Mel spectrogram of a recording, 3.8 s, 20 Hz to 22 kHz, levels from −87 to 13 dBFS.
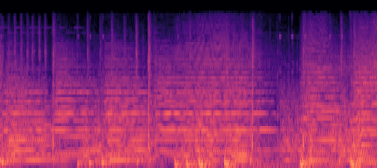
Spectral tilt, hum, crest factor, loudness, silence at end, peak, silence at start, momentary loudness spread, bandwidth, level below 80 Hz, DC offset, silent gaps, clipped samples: -6 dB/octave; none; 14 dB; -18 LUFS; 0 s; -2 dBFS; 0 s; 5 LU; 16 kHz; -34 dBFS; under 0.1%; none; under 0.1%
